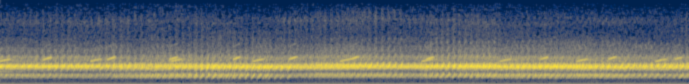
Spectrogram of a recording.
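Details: Frog chorus with a constant mid-pitched wash of rapid trilling and frequent brief rising chirps above it, the whole chorus growing a little louder after a few seconds.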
